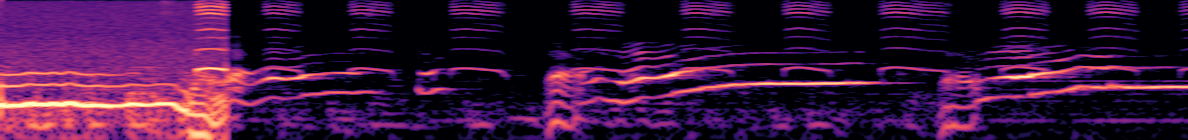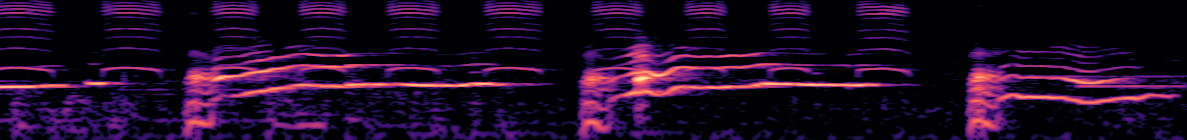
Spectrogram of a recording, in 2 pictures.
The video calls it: This video hasf gone VIRAL. ITALIAN GREYHOUND MIX SINGING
